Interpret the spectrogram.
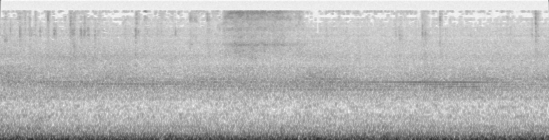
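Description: Steady low running rumble inside the passenger cabin of a Tokaido Shinkansen Nozomi train travelling at speed.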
